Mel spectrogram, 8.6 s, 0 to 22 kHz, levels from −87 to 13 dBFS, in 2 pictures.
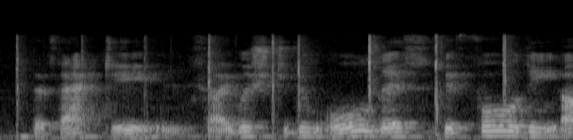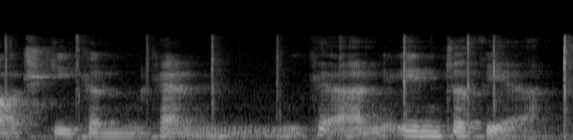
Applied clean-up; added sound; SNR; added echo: none; Hands; 14 dB; reverberation time 0.7 s.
